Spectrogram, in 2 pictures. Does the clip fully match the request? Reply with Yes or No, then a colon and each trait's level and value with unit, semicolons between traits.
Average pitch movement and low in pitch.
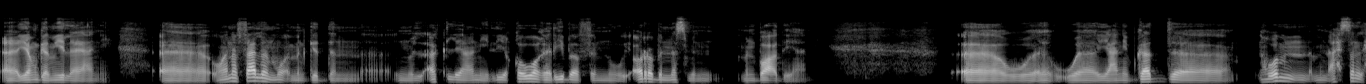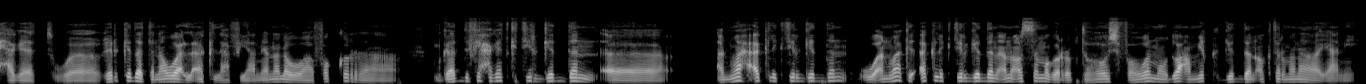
No: wide, 6.4 semitones; low, 110 Hz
